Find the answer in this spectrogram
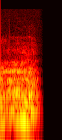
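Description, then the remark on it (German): A single loud, rough dinosaur roar, deep and growling with a harsh rasp, lasting under a second before cutting off abruptly into silence. “Der dino des Tages.”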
